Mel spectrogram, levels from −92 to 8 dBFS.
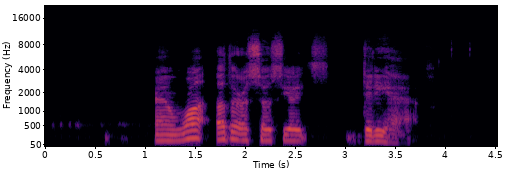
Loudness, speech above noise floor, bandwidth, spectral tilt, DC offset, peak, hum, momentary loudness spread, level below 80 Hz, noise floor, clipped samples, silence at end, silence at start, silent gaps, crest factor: -40 LUFS; 39 dB; 11.5 kHz; -4 dB/octave; under 0.1%; -24 dBFS; none; 18 LU; -84 dBFS; -78 dBFS; under 0.1%; 0.8 s; 1.1 s; none; 18 dB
